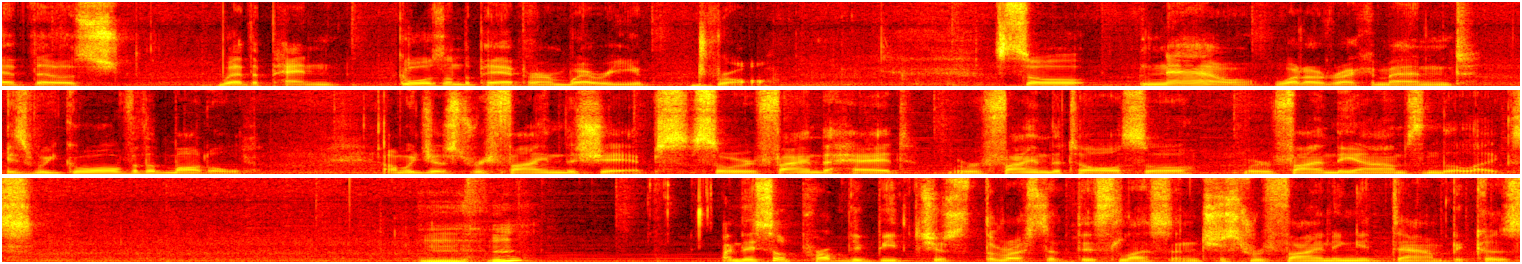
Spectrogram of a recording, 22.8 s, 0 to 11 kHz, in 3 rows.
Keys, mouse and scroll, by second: 0.0-0.4 scroll up 3, 0.4-1.2 scroll down 4, 1.6-2.0 scroll down 3, 2.4-2.8 scroll down 2, 7.4 click, 8.0 click, 9.7 g, 10.8 click, 14.4 scroll up 1, 14.9 scroll down 1, 15.2-17.8 middle drag, 18.4 KP_1, 21.9 click, 22.3 g.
